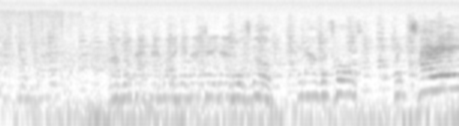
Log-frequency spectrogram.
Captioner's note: sports announcer speaking softly; voiceover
